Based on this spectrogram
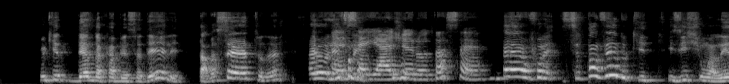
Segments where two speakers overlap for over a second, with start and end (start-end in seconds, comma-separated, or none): none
